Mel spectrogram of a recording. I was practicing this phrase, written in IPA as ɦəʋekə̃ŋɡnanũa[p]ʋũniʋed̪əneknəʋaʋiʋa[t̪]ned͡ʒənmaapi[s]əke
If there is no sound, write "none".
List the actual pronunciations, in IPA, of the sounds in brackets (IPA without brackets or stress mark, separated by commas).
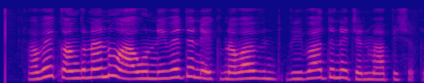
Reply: none, d̪, ʃ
